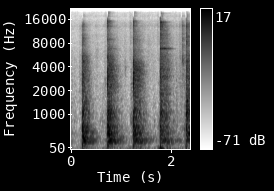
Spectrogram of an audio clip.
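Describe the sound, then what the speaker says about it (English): Five evenly spaced sharp knocks of a rubber mallet striking the metal rear axle of a Harley Sportster, each ringing briefly before fading, close and fairly loud. "Take your favorite rubber mallet"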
